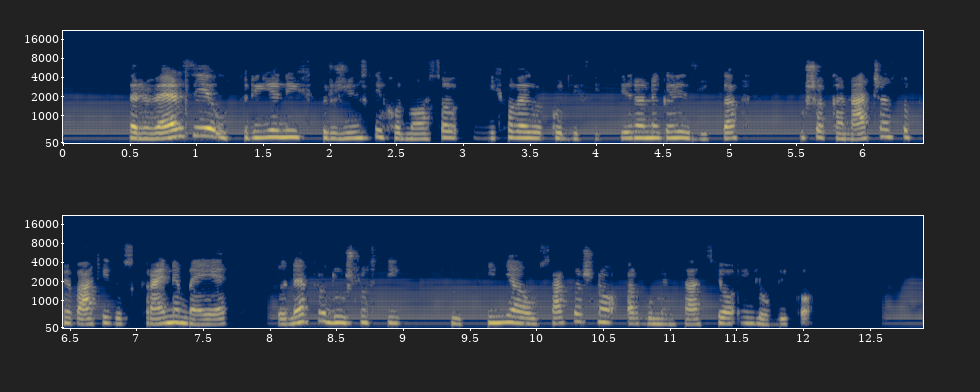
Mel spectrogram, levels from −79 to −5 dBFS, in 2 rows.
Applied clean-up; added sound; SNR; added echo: none; Brass instrument; 20 dB; none.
